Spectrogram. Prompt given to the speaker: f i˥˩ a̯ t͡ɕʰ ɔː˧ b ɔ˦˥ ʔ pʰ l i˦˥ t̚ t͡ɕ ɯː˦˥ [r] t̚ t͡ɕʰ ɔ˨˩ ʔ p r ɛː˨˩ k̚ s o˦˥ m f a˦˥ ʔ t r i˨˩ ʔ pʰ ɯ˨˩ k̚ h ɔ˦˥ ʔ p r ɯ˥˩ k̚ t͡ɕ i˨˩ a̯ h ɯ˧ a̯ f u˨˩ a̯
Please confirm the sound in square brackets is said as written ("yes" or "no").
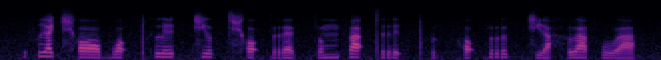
no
